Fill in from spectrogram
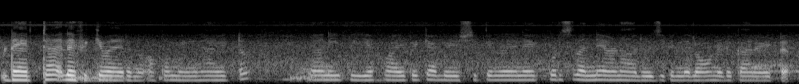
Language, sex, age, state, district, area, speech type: Malayalam, female, 18-30, Kerala, Idukki, rural, spontaneous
